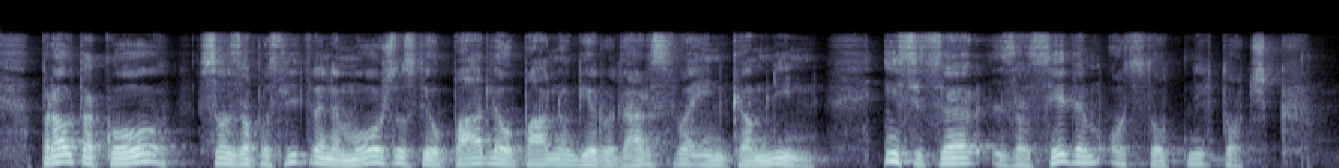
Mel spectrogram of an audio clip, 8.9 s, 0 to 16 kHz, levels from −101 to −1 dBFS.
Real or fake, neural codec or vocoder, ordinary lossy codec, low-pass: real; none; none; 7.2 kHz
